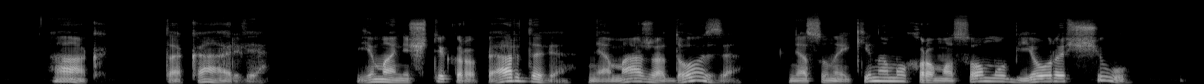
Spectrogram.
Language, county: Lithuanian, Alytus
